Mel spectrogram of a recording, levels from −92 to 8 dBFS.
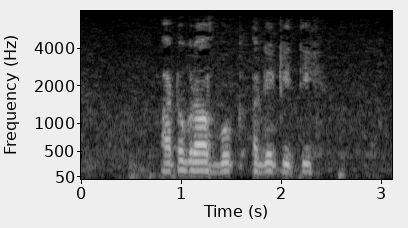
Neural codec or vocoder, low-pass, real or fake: none; 7.2 kHz; real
